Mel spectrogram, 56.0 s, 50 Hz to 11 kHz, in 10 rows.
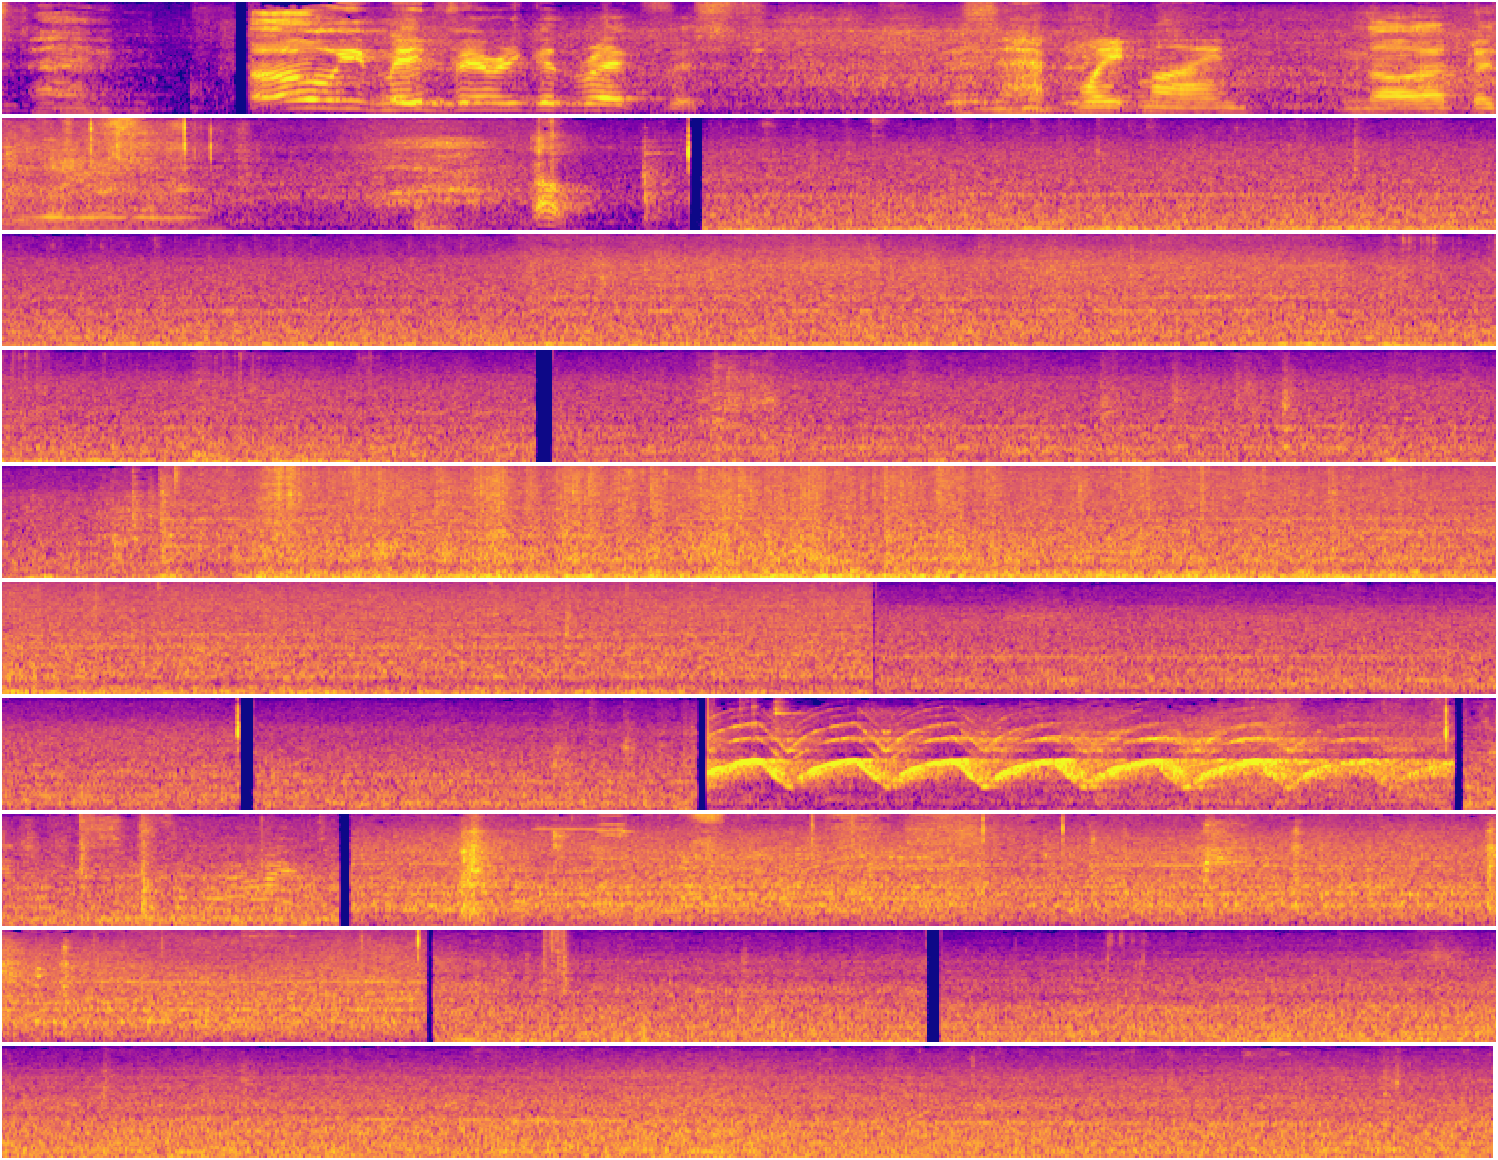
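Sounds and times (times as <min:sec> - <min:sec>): tram running rumble: 0:08.2 - 0:36.2, 0:39.0 - 0:56.0
emergency siren wailing: 0:36.2 - 0:39.1.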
